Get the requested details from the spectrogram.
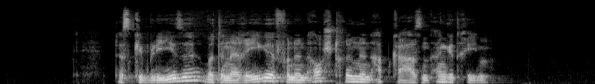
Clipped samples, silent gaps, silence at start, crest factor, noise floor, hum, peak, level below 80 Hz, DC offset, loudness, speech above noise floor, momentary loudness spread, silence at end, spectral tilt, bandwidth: under 0.1%; none; 1.2 s; 16 dB; -68 dBFS; none; -2 dBFS; -50 dBFS; under 0.1%; -16 LUFS; 53 dB; 9 LU; 1.05 s; -6 dB/octave; 14 kHz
